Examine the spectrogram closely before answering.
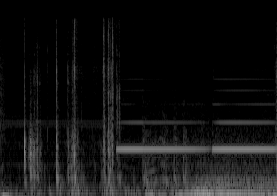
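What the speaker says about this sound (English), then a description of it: "You get in your car." A person climbing into a car: a run of short clicks and thumps from the door, seat and keys, then a steady low rumble as the engine comes on, with a sustained tone held throughout, close and moderately loud with no talk.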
